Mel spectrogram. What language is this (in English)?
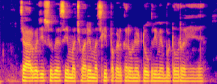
Hindi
